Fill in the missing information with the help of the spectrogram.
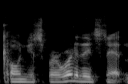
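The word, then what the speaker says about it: Konyaspor: name it was not konya spur where do they sit in the standings let's take a look rhymes with sport oh they're 18th they've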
